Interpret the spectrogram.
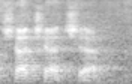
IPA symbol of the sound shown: ʧɑ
